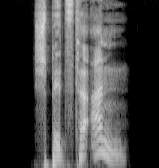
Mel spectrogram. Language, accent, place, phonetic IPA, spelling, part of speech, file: German, Germany, Berlin, [ˌʃpɪt͡stə ˈan], spitzte an, verb, De-spitzte an.ogg
- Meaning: inflection of anspitzen: 1. first/third-person singular preterite 2. first/third-person singular subjunctive II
